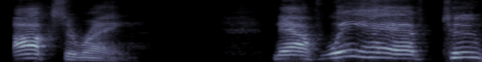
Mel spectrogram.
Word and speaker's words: oxirane: itself with no hydrogen's on it is called ox array o X i ra in e oxirane now if we have two methyls on here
